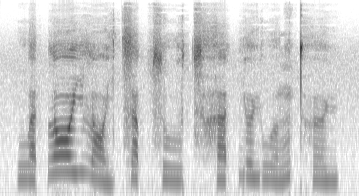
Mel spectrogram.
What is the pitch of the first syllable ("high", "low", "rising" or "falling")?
rising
